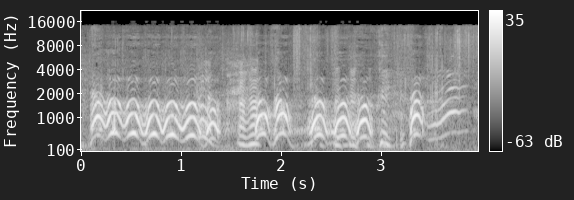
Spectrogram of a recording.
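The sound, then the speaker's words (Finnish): A person's voice imitates a dog barking at an approaching man, with rapid, warbling 'wow-wow' yaps and whimpery rises in a continuous burst lasting a few seconds, followed by a few shorter yips. “Käy haukkuu miehelle vastaan tulijalle.”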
